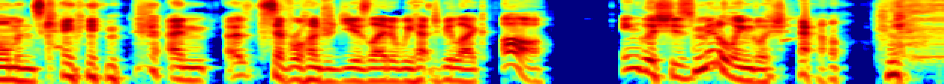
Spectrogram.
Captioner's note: laughs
